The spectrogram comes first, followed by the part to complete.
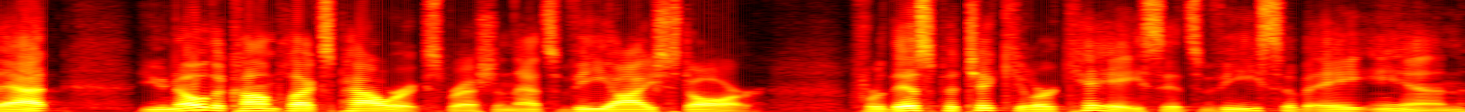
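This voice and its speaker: A man's medium-pitched voice, fairly slow and lively in intonation, dry and close with no echo, on a very clean recording with a silent background. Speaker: university engineering professor. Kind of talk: lecture.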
